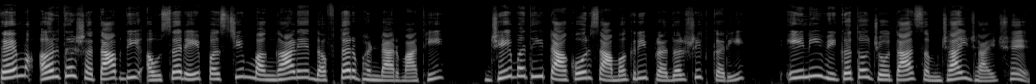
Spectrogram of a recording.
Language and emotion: Gujarati, neutral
